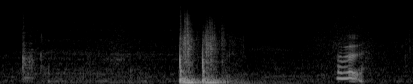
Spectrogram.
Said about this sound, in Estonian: teeme ukse lahti.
